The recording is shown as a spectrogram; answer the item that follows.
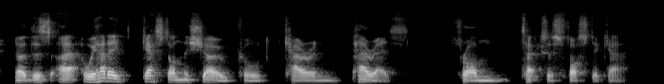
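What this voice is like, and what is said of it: English accent. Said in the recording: “my English accent or my lack of pronunciation”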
